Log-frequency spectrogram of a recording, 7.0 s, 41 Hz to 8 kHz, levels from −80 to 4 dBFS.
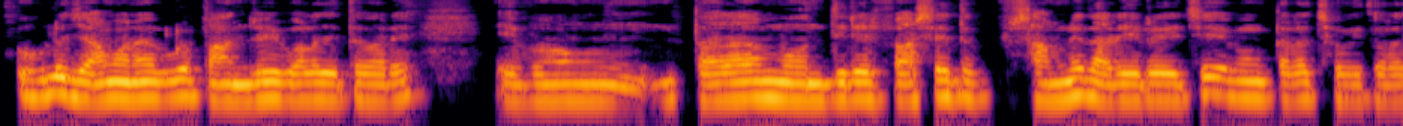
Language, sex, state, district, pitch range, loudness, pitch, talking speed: Bengali, male, West Bengal, North 24 Parganas, 125-135 Hz, -16 LUFS, 125 Hz, 190 wpm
